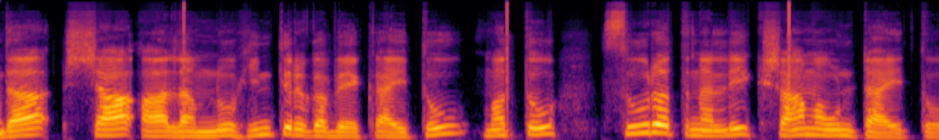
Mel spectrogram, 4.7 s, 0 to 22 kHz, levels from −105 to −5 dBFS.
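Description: At 0.92 s a bit error spike cuts through the speech as one sharp tick. It comes back at 2.53 s and again at 3.94 s. Each time a single sample has one flipped bit. Its value jumps by a power of two and falls straight back. That gives a one-sample click with energy across the whole spectrum. It has nothing to do with the speech. The Opus voice compression underneath adds only light coding texture, with content reaching about 20.2 kHz.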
